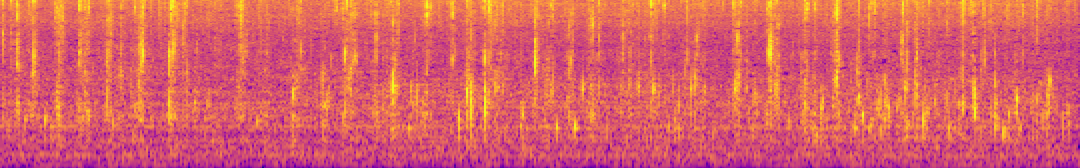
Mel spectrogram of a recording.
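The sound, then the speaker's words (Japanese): Food simmers in a pot, making a dense stream of small bubbling pops and crackles over a steady low rumble. The sound continues throughout with no voices. “ぐずぐずぐずぐず言ってますけれども、これをちょっとねご飯によそってかけて食べてみたいと思います。”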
